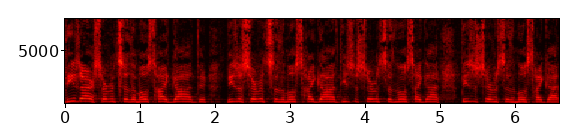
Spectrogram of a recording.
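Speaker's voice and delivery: put-on, high-pitched calling out, repeated. Retelling a slave girl following someone around: imitating a girl yelling. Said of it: "yelling out".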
